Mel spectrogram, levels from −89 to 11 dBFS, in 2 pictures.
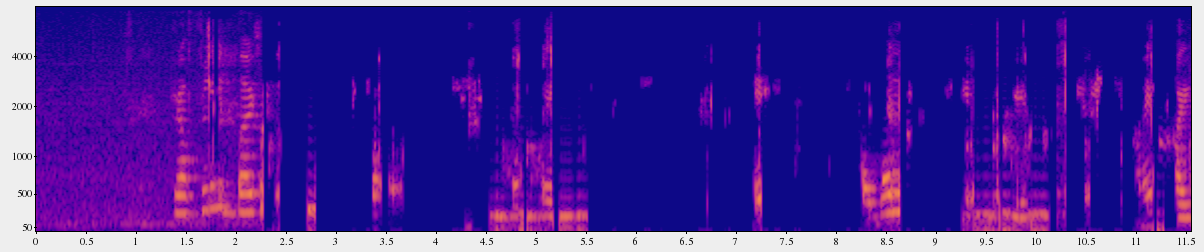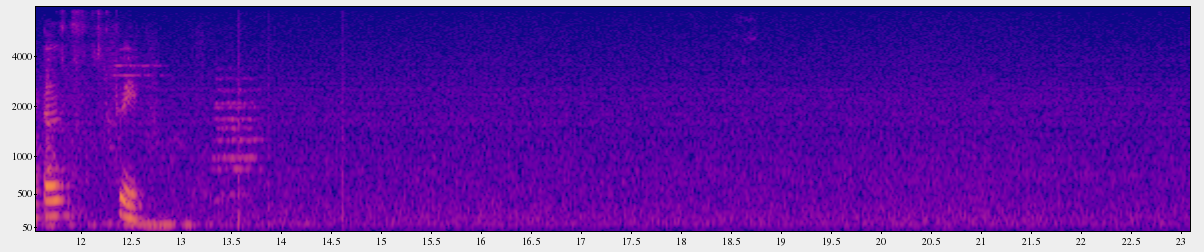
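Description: A speech recording in which a second voice, the other side's voice leaking through, can be heard at 1.7–2.83 s, 3.44–3.65 s, 4.65–5.51 s, 8.61–8.72 s and 9.28–13.23 s. The first stretch is loud, only about 5 dB under the main talker. The others sit roughly 10 to 20 dB down. This is likely loudspeaker playback reaching the microphone and left behind by an incomplete echo canceller. Between 1.78 and 11.41 s the main talker also shows speech suppressed in double talk. Their level repeatedly drops and cuts out, at worst by around 40 dB, for about 7 s in total. This is likely the canceller ducking everything while both sides overlap. The band of the call's microphone path stops at 8 kHz.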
